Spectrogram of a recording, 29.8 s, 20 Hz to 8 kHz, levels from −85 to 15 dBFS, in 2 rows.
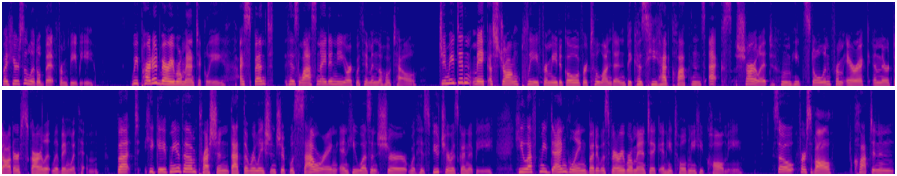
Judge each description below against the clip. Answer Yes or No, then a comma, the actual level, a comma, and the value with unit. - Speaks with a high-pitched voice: Yes, high, 215 Hz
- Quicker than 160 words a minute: Yes, average, 195 wpm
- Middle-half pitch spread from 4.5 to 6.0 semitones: No, average, 3.8 semitones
